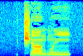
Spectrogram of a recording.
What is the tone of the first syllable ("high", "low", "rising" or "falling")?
high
